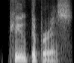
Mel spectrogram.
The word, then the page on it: pupiparous: American English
